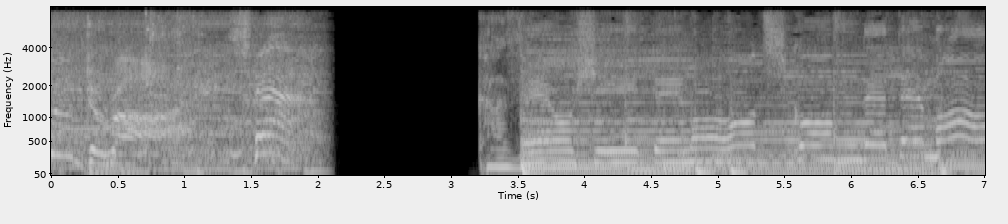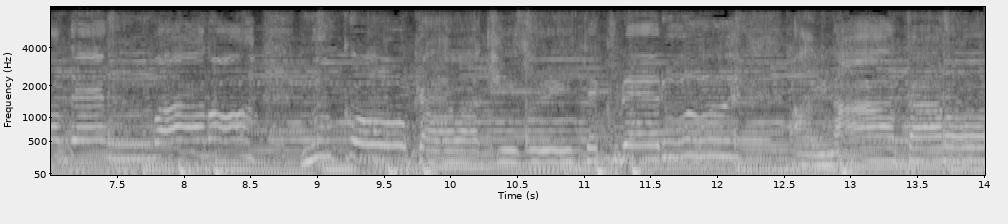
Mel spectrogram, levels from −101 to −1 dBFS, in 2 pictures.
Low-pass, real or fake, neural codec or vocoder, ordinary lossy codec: 7.2 kHz; real; none; none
